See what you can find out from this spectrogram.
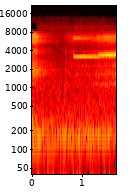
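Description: A shrill electronic alarm tone from a firefighter's personal alert device, warning that the wearer has stopped moving.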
